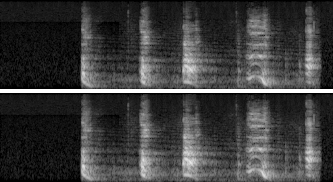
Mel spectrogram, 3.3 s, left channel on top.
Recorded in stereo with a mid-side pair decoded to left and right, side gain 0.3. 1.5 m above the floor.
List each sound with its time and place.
0.8 s a shout: 35° right; by 3.2 s 25° right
